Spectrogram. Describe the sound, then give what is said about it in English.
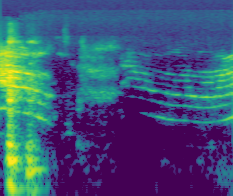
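A cat meows: one loud, harmonically rich meow at the start, followed after a short pause by a quieter, sustained high tone that trails to the end. No voices. “No, that's my cat.”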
